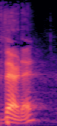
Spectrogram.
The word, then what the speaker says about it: Verde: In America, it's Varde. In Sweden, I can't pronounce it correctly, but There we go. In Sweden, I believe it's Verde. In American, it's Varde.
